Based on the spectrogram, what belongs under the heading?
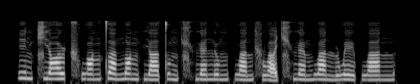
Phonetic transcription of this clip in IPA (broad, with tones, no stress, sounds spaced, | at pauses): i˥˨ n t͡ɕ j ɑ˦ ʊ̯ ʈ͡ʂʰ w ɑ˨˦ ŋ t̪ ä˥˨ n̪ ɑ˥˨ ŋ p j ä˨˦ t̪ ʊ˥˨ ŋ t͡ɕʰ ɥ ɛ˦ n ʊ˨˦ ŋ p w a˨˦ n ʂ w ä̰˨˩ t͡ɕʰ ɥ ɛ˥˨ m w a˥˨ n ɻ w e˥˨ ɪ̯ p w a˦ n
